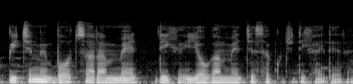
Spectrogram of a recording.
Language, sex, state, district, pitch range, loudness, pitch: Hindi, male, Arunachal Pradesh, Lower Dibang Valley, 95-105 Hz, -14 LUFS, 100 Hz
